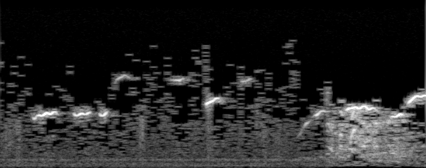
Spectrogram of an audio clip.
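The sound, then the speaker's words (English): A man whistles the tune Comin' Thro' the Rye, a short melody of a handful of clear sustained notes separated by brief pauses over a low background hum, with a louder, busier stretch near the end. “Let me hear you whistle coming through the rye.”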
